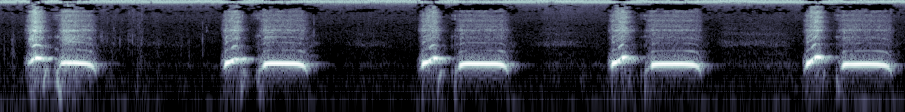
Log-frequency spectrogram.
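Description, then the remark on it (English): A man's voice imitates a cuckoo, repeating the two-note 'cu-ckoo' call five times at a steady pace, loud, with short pauses between each pair of notes. “This is …'s cuckoo. I mean, it's himself mimicking a cuckoo.”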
